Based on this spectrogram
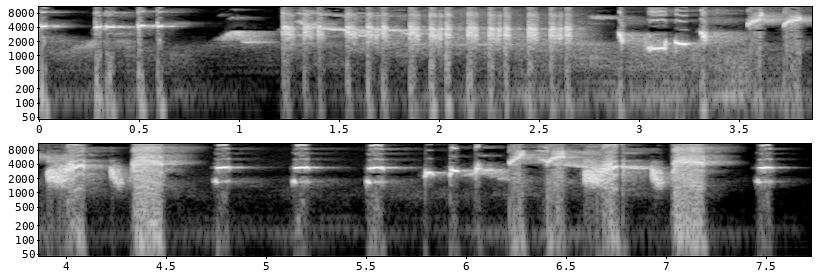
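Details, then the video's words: Long-tailed shrike song, a busy mix of rapid chattering, scratchy rasps and clear whistled notes. It ends in a series of evenly spaced sharp chips with loud harsh bursts between them. "Long-tailed Shrike Bird Song"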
